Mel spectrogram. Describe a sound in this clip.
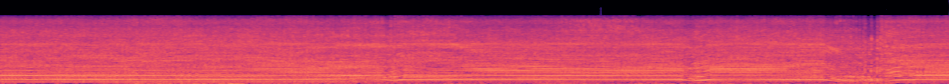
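A pressure washer engine drones loudly and steadily, dipping briefly in pitch a few times.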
